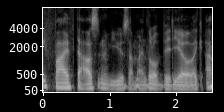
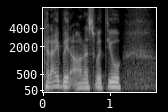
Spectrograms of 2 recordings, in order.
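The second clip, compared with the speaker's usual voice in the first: put-on Polish accent in English; 3 semitones higher than usual. Retelling own past way of speaking, in a Polish accent. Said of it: "I used to have an accent, like".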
